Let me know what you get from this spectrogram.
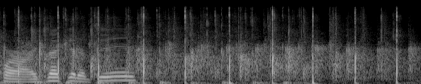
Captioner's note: applauding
